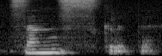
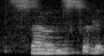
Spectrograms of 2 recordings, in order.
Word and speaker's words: Sanskrit: We're using that N because it is closer to N in our North Indian pronunciation. Sanskrit. Sanskrit.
